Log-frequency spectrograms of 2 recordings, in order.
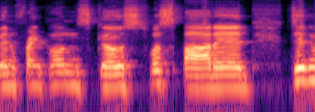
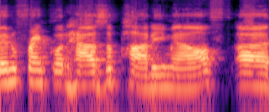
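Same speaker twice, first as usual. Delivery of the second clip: ordinary talk, nothing marked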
